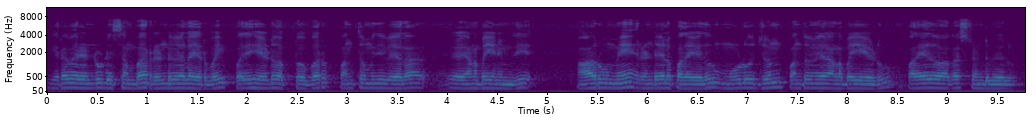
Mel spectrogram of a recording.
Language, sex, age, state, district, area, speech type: Telugu, male, 18-30, Andhra Pradesh, Sri Balaji, rural, spontaneous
